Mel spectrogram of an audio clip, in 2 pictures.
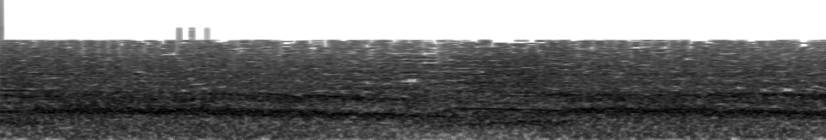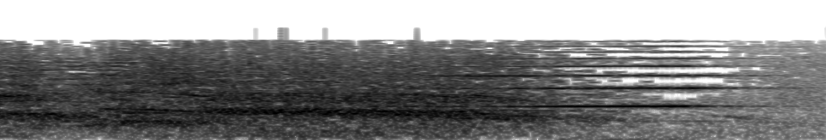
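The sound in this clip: A crowd cheers and shouts loudly and steadily to welcome a visiting speaker at Sri Radha Gopinath. The roar holds for about seven seconds, then drops away quickly.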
